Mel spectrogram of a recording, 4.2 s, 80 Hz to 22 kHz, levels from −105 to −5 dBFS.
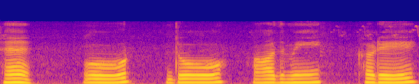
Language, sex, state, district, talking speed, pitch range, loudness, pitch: Hindi, female, Haryana, Rohtak, 70 wpm, 165-180 Hz, -16 LUFS, 170 Hz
